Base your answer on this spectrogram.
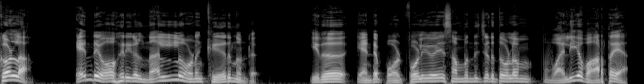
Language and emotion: Malayalam, happy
